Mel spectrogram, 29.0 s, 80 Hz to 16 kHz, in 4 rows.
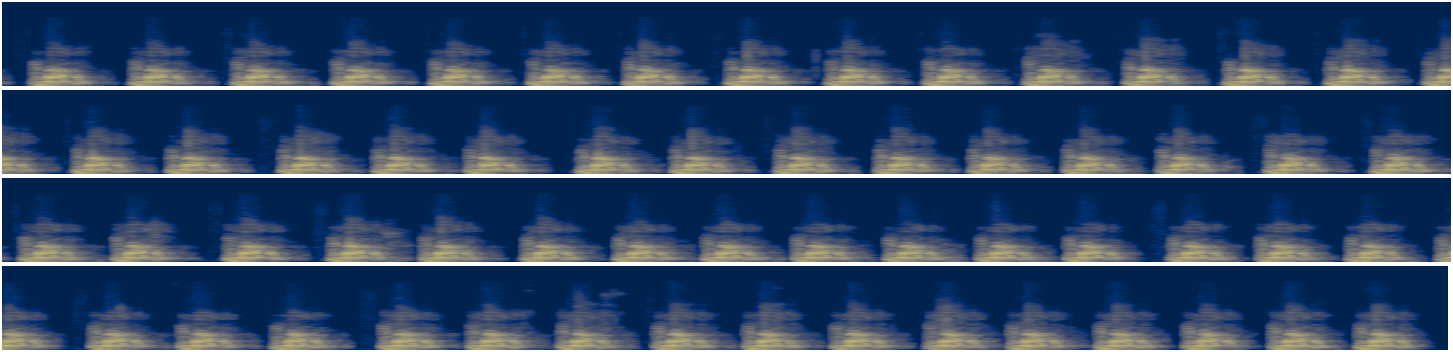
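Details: Intermittent auscultation of the fetal heart in labour: rapid, regular fetal heartbeats. A deceleration over the first 20 seconds recovers to a baseline of 158 beats per minute.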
